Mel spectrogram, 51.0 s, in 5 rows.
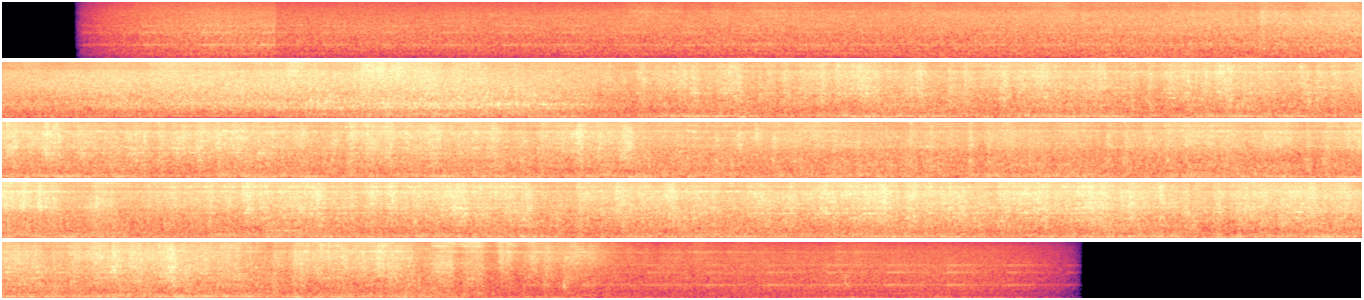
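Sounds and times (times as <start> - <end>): electric locomotive passing: 0.6 - 48.9
wagon wheels clattering over rail joints: 14.8 - 45.2.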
